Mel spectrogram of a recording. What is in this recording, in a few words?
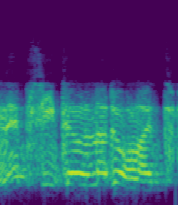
enemy detected, speech cze, mood low; War Thunder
